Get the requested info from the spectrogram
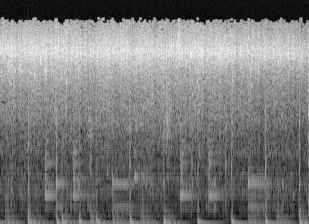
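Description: Chopped ginger and garlic sizzling in hot oil in a stainless steel pot, stirred with a spatula. Under the sizzle runs a steady beat of low thumps about every half second, with short pitched notes.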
